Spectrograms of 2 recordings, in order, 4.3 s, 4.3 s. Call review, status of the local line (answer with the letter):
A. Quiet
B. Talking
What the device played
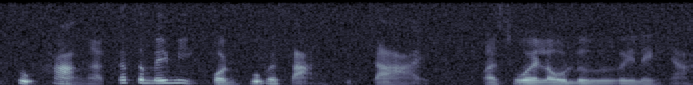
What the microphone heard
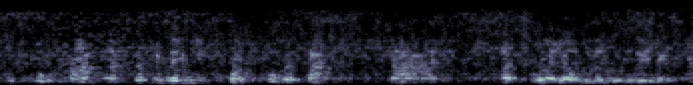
A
